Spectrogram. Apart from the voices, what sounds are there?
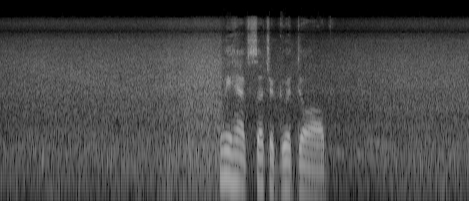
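river water flowing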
